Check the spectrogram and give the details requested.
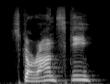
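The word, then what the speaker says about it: Skoronski: The Northwestern offensive Skoronsky? – Lineman? Skoronsky.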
